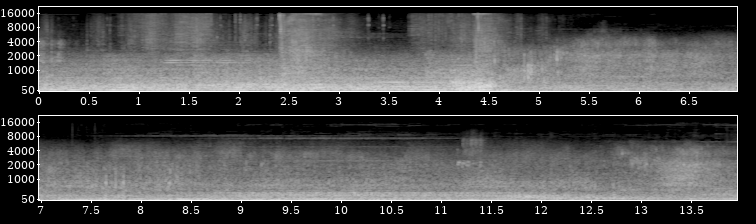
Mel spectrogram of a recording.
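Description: A deep electronic hum drones steadily.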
